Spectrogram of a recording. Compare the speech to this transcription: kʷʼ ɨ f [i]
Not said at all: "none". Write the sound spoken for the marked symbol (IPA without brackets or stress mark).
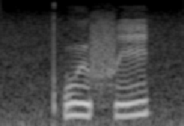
i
